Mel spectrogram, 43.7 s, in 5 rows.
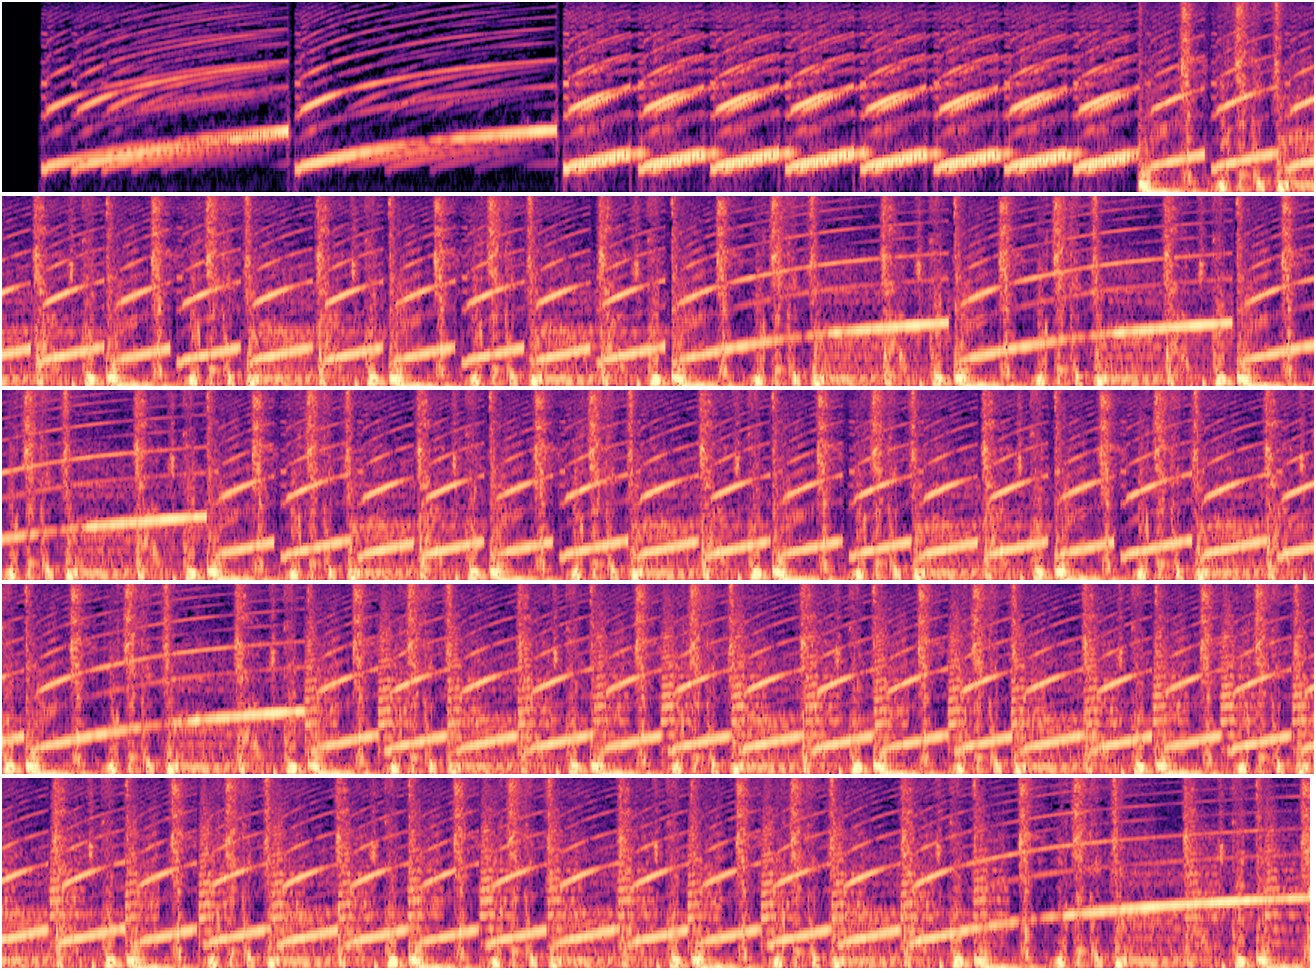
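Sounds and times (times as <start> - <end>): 
siren remix: 0.2 - 43.7.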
